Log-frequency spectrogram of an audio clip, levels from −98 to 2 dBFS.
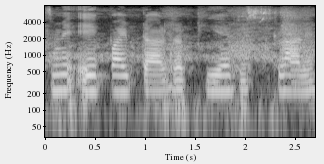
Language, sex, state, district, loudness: Hindi, female, Punjab, Fazilka, -18 LUFS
